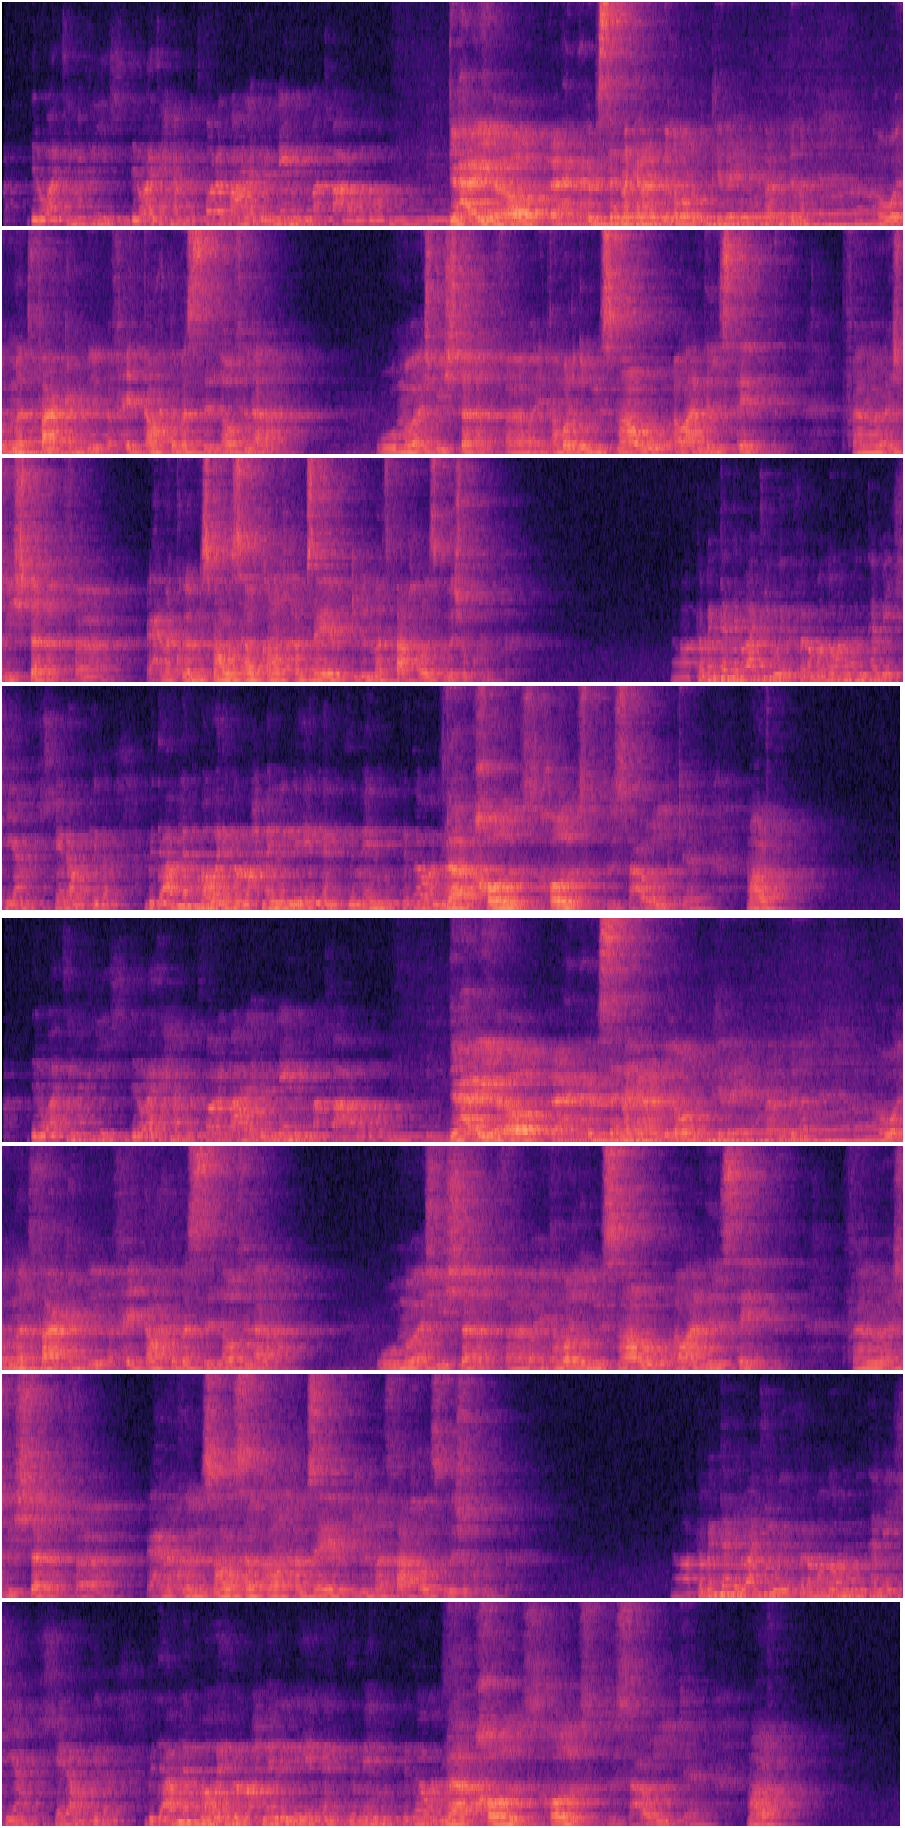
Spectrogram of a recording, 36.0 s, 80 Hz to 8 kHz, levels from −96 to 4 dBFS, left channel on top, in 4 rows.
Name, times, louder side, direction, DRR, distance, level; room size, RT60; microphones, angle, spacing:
voice 1, 0.3-3.9 24.7-28.1 28.4-31.8, left 1 dB, 20° left, -5 dB, 1.1 m, -31 dB
sound 1, 3.9-10.4 10.7-10.8 12.5-13.1 14.2-14.9, left 2 dB, 5° left, 1.5 m, -36 dB
voice 2, 4.4-11.9 12.7-16.6 17.1-23.2 31.4-34.7, left 1 dB, 80° left, -1 dB, 1.5 m, -28 dB
5.9 x 4.2 x 6.2 m, 1.0 s
head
